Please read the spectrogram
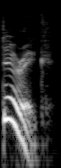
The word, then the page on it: derrick: British English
